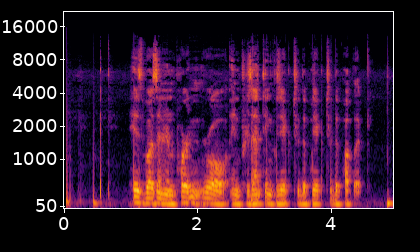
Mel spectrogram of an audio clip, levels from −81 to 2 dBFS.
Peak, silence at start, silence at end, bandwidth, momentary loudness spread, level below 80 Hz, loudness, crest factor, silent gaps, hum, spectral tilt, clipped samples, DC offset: -2 dBFS; 0 s; 0 s; 13 kHz; 16 LU; -42 dBFS; -17 LUFS; 16 dB; none; none; -4.5 dB/octave; under 0.1%; under 0.1%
